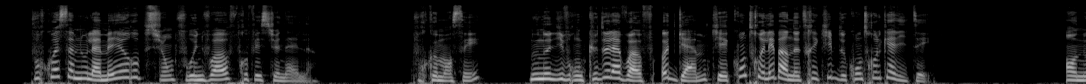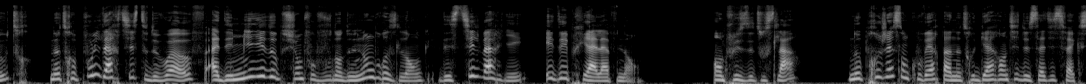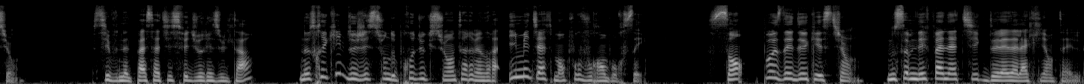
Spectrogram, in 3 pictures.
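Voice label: Home Studio Sample French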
